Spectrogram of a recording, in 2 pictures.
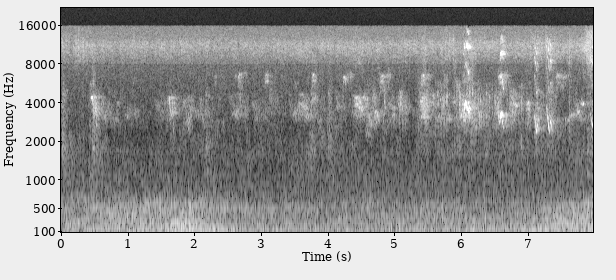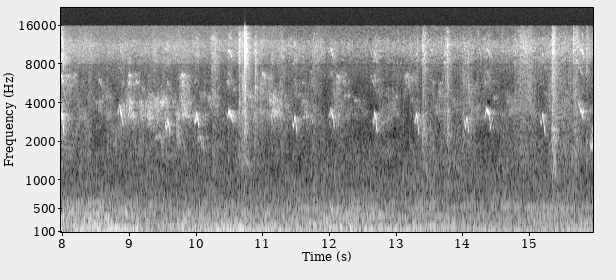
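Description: Small birds chirping in many short, quick calls, over a steady low rumble.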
